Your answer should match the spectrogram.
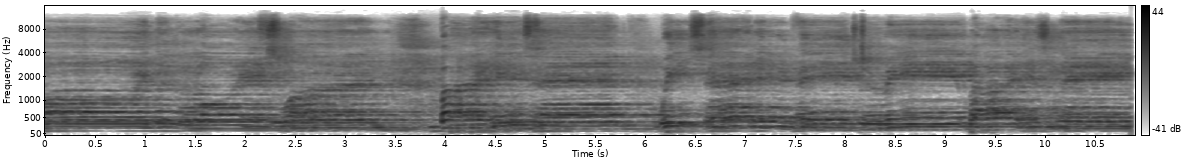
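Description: Male a cappella quartet singing a gospel song in close four-part harmony through microphones, moving between held chords every couple of seconds.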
